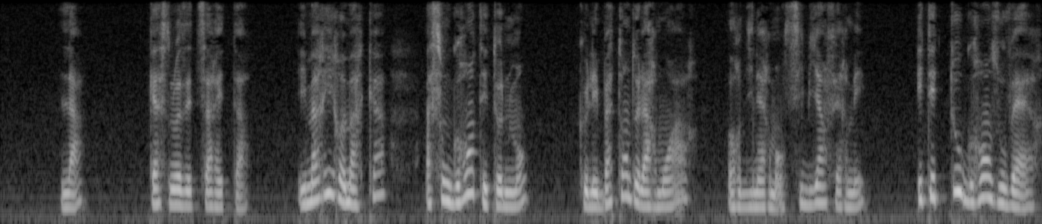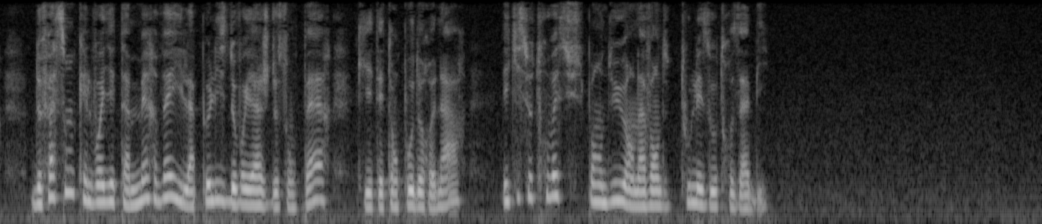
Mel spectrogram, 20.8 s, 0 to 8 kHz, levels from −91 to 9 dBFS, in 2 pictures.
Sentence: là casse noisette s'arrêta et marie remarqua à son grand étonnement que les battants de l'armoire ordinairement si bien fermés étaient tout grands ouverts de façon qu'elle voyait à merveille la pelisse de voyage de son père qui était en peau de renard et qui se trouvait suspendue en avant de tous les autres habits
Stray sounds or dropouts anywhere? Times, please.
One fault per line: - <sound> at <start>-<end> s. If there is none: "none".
none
